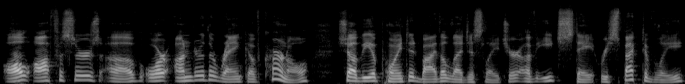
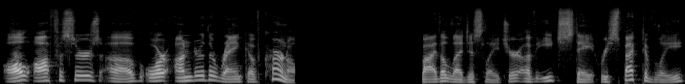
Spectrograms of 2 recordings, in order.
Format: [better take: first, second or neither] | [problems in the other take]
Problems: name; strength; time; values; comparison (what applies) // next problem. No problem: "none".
first | audio cutting out; at 3 s for 1.5 s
